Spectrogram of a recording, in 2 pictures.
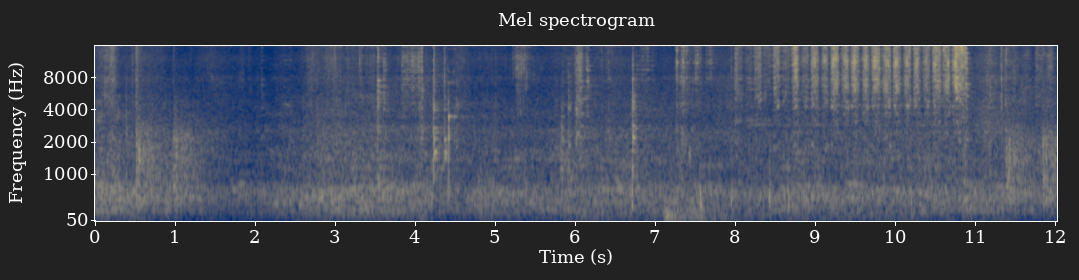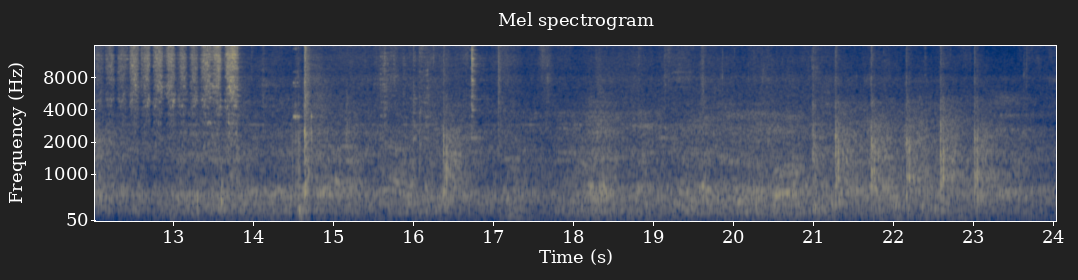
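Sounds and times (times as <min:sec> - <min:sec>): knife scraping fish: 0:07.6 - 0:13.9.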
